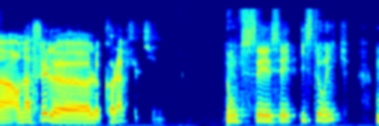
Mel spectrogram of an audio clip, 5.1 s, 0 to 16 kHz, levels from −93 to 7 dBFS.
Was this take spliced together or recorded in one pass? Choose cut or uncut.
uncut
